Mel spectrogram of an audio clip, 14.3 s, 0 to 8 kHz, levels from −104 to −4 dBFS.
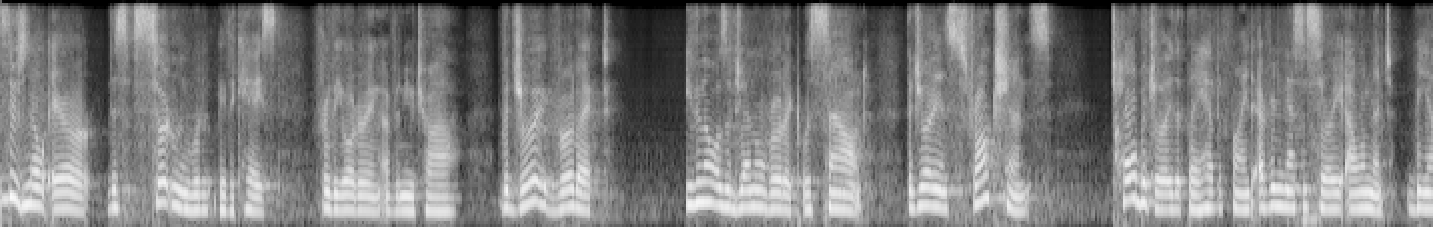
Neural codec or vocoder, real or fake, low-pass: codec, 16 kHz, 2 kbps, X-Codec, HuBERT features, trained on balanced general audio; fake; 7.2 kHz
